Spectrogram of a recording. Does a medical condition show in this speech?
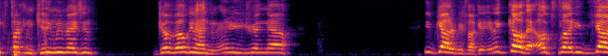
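Yes: cerebral palsy; voice tone sometimes odd.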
